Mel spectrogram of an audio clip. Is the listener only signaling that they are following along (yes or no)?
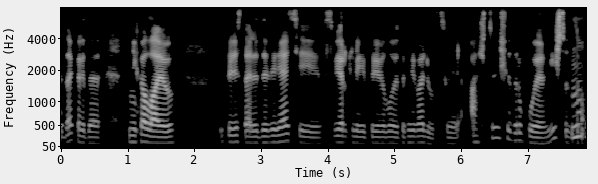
no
